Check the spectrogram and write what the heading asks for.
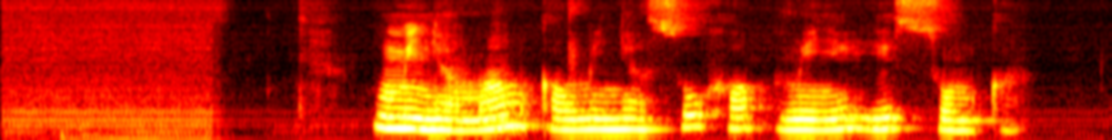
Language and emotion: Russian, neutral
